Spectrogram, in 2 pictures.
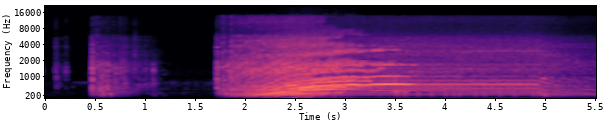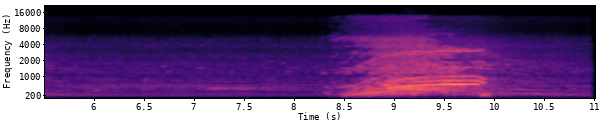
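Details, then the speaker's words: Stihl FS 110 four-mix trimmer engine with an air leak: revved sharply, then hangs at raised speed before slowly dropping to idle; low mixture needle responds wildly. "i'm going to rev it up and i'm going to let it come to idle and listen for how long it takes for it to come to idle"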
